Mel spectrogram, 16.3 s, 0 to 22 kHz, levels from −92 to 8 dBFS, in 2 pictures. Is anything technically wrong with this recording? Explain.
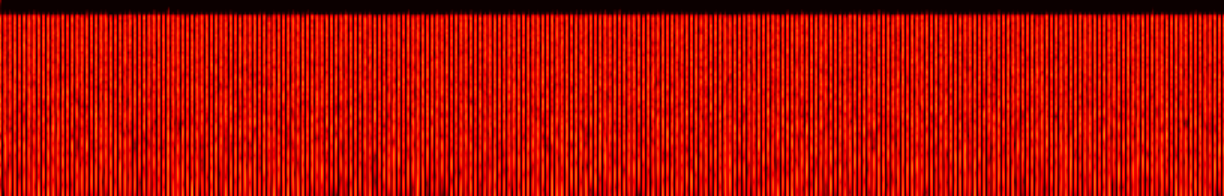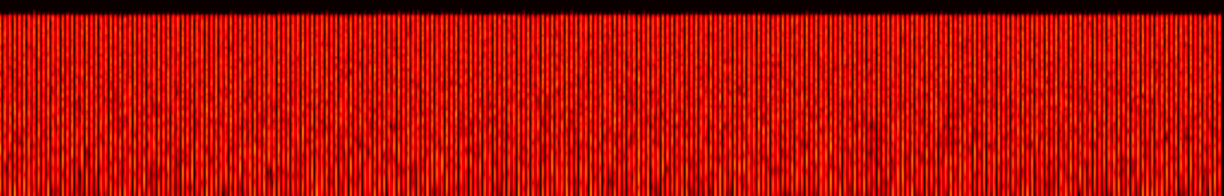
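Yes. A compressed stream played as audio runs throughout. Encoded AC-3 data is reaching the output as if it were ordinary samples, with no decoding. Each frame becomes a 4 ms burst of noise, then silence, repeating 31.25 times a second. It comes out as very loud, chattering static where the sound should be.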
